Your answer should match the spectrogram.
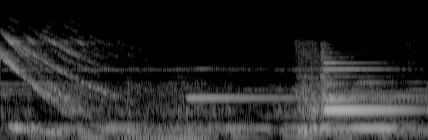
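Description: Soft background music under animation sound effects: a falling, glittering glide in pitch over the first second or so. About three seconds in, a single bell strike rings out and hangs on, the loudest sound here.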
